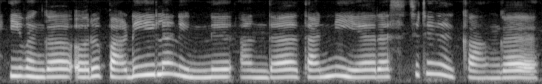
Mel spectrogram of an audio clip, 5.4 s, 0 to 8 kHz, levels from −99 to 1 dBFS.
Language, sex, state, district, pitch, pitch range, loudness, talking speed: Tamil, female, Tamil Nadu, Kanyakumari, 265 Hz, 255-295 Hz, -17 LUFS, 90 wpm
